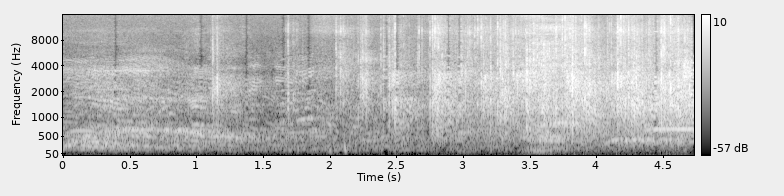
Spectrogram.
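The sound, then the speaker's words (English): An audience claps in a dense, continuous burst of applause, with voices mixed in beneath it. The clapping steadies, then swells louder over the last couple of seconds. “If you are not clapping, you are suspect.”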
